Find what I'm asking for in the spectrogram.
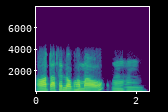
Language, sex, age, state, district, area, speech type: Assamese, male, 30-45, Assam, Golaghat, urban, conversation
